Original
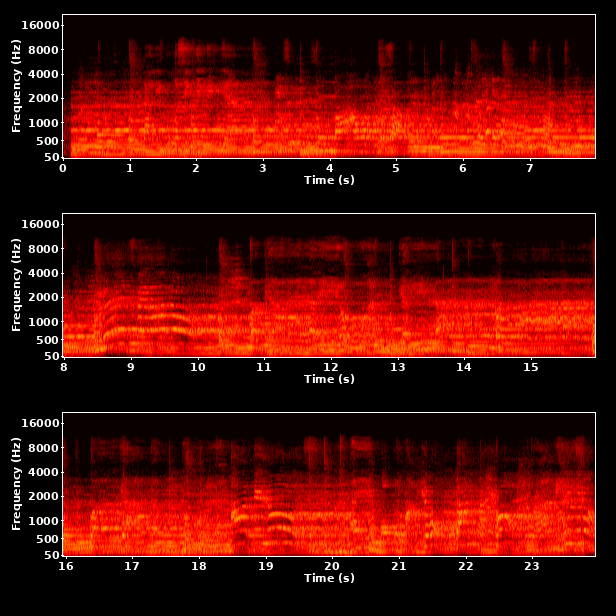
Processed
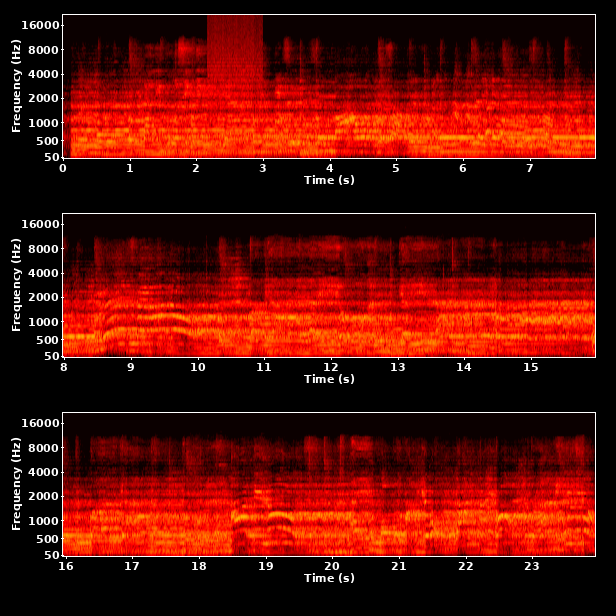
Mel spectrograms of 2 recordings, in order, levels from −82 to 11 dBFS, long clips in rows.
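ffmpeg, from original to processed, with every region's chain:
-filter_complex "[0:a]asettb=1/sr,asplit=3[a][b][c];[a]atrim=end=2.164[d];[b]atrim=start=2.16:end=3,asetpts=PTS-STARTPTS,afade=t=in:d=0.004:c=qsin,afade=t=out:st=0.836:d=0.004:c=qsin,lowpass=f=1.5k:p=1,acrusher=bits=7:dc=4:mix=0:aa=0.000001[e];[c]atrim=start=2.996[f];[d][e]acrossfade=d=0.004:c1=hsin:c2=qsin[g];[g][f]acrossfade=d=0.004:c1=qsin:c2=hsin,lowshelf=f=160:g=-11.5,aecho=1:1:1.8:0.56,alimiter=level_in=1dB:limit=-24dB:level=0:latency=1:release=144,volume=-1dB,volume=5dB"

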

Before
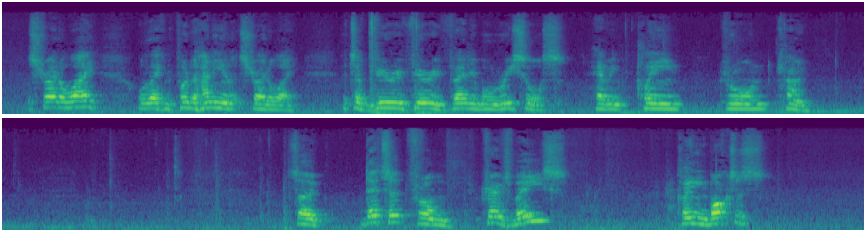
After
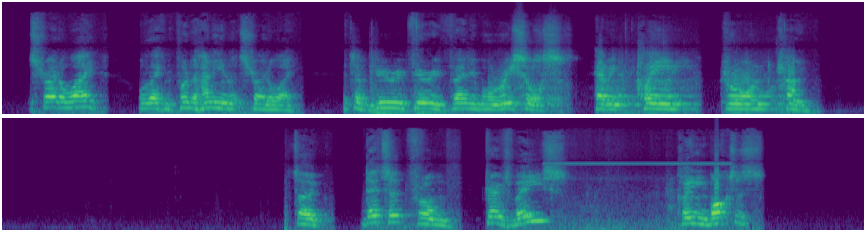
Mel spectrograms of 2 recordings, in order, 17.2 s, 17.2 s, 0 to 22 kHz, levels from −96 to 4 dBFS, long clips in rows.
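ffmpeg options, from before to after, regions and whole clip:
-filter_complex "[0:a]asettb=1/sr,asplit=3[a][b][c];[a]atrim=end=2.204[d];[b]atrim=start=2.2:end=2.88,asetpts=PTS-STARTPTS,afade=t=in:d=0.004:c=qsin,afade=t=out:st=0.676:d=0.004:c=qsin,acompressor=threshold=-22dB:ratio=6:attack=3.2:release=140:knee=1:detection=peak,lowshelf=f=430:g=4[e];[c]atrim=start=2.876[f];[d][e]acrossfade=d=0.004:c1=hsin:c2=qsin[g];[g][f]acrossfade=d=0.004:c1=qsin:c2=hsin,asettb=1/sr,asplit=3[h][i][j];[h]atrim=end=3.494[k];[i]atrim=start=3.49:end=4.06,asetpts=PTS-STARTPTS,afade=t=in:d=0.004:c=qsin,afade=t=out:st=0.566:d=0.004:c=qsin,lowpass=2.7k,asplit=2[l][m];[m]adelay=50,volume=-11.5dB[n];[l][n]amix=inputs=2:normalize=0,atrim=end_sample=25137[o];[j]atrim=start=4.056[p];[k][o]acrossfade=d=0.004:c1=hsin:c2=qsin[q];[q][p]acrossfade=d=0.004:c1=qsin:c2=hsin,asettb=1/sr,asplit=3[r][s][t];[r]atrim=end=4.864[u];[s]atrim=start=4.86:end=7.93,asetpts=PTS-STARTPTS,afade=t=in:d=0.004:c=qsin,afade=t=out:st=3.066:d=0.004:c=qsin,asplit=2[v][w];[w]highpass=f=720:p=1,volume=19dB,asoftclip=type=tanh:threshold=-11dB[x];[v][x]amix=inputs=2:normalize=0,lowpass=f=1.9k:p=1,volume=-6dB,aecho=1:1:202:0.15,atrim=end_sample=135387[y];[t]atrim=start=7.926[z];[u][y]acrossfade=d=0.004:c1=hsin:c2=qsin[aa];[aa][z]acrossfade=d=0.004:c1=qsin:c2=hsin,asettb=1/sr,asplit=3[ab][ac][ad];[ab]atrim=end=14.034[ae];[ac]atrim=start=14.03:end=15.92,asetpts=PTS-STARTPTS,afade=t=in:d=0.004:c=qsin,afade=t=out:st=1.886:d=0.004:c=qsin,equalizer=f=2.8k:w=7.6:g=9,asoftclip=type=hard:threshold=-6.5dB,aeval=exprs='val(0)+0.0126*sin(2*PI*4800*n/s)':c=same[af];[ad]atrim=start=15.916[ag];[ae][af]acrossfade=d=0.004:c1=hsin:c2=qsin[ah];[ah][ag]acrossfade=d=0.004:c1=qsin:c2=hsin,agate=range=-27dB:threshold=-41dB:ratio=16:detection=peak,equalizer=f=5.1k:w=6.3:g=-14,volume=-4.5dB"

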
